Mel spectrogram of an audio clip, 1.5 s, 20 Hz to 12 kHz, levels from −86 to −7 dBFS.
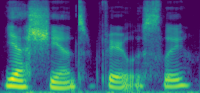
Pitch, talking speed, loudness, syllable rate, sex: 190 Hz, 160 wpm, -21 LUFS, 6.0 syllables/s, female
